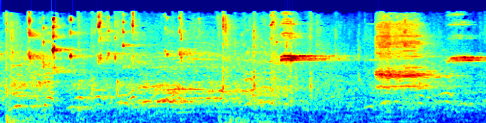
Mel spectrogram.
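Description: A basketball thumping on a hardwood gym floor, with sneakers squeaking on the court and players' and spectators' voices echoing around the hall.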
